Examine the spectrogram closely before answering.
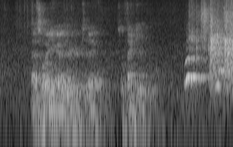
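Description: A man speaks loudly through a microphone in an echoing room.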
